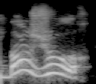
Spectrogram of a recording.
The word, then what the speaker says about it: bonjour: Bonjour alguém mandou aqui Bonjour né Qual que é a sílaba forte tem duas camas algum Ju é a última o Bruno não é bom Ju é bom Ju Bonjour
